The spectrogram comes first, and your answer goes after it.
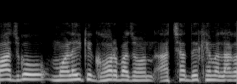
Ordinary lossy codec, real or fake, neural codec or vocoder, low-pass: none; fake; codec, 16 kHz in and 24 kHz out, 1 kbps, XY-Tokenizer; 7.2 kHz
